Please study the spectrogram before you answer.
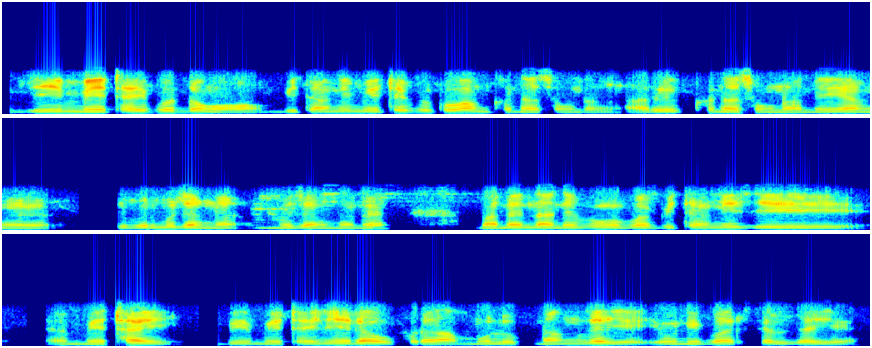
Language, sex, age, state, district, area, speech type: Bodo, male, 45-60, Assam, Baksa, urban, conversation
